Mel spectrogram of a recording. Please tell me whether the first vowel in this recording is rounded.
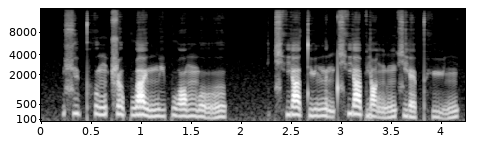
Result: yes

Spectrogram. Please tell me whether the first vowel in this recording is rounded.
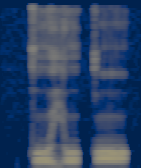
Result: yes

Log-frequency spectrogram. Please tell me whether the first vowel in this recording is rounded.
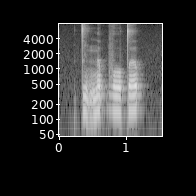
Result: no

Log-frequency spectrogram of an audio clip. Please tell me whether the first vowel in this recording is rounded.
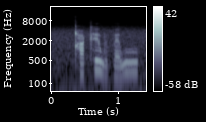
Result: no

